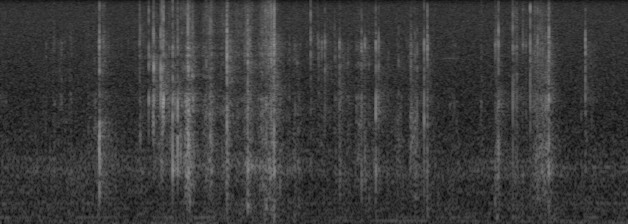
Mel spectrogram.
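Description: A trading-card packet's wrapper being torn open and crinkled by hand: a sharp snap about a second in, then a flurry of crackles for a couple of seconds, with a few smaller crinkles later.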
